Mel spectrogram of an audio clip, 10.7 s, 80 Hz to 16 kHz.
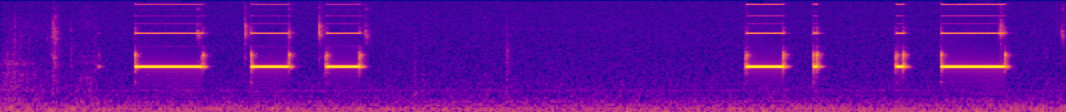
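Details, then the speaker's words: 1977 Philips N1700 VCR, continuity tester on a deck microswitch: clean, high, steady beeps each time the contacts close; switch works, fault is that its actuator is not being pushed properly; continuity tester beep, switch closing normally. "the switch is working fine it's that the actuators not been controlled properly"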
